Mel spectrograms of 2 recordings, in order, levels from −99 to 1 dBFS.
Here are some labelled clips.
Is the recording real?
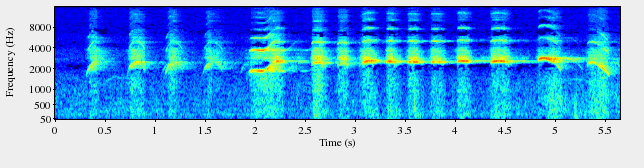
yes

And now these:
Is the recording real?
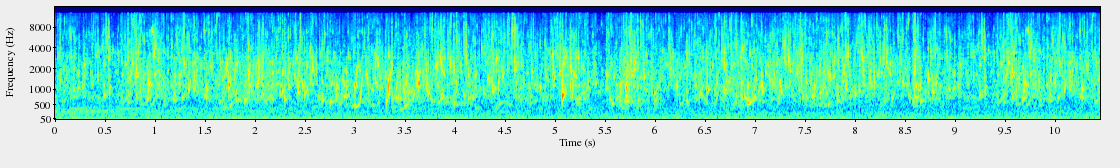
yes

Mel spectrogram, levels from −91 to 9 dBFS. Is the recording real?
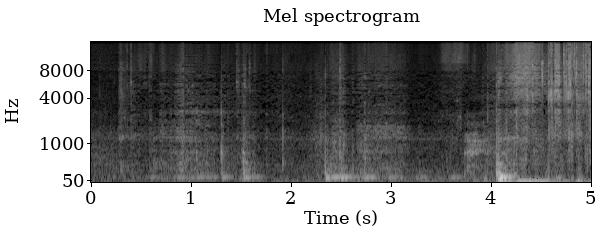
yes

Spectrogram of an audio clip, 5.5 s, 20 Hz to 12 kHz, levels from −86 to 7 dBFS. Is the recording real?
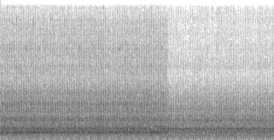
yes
